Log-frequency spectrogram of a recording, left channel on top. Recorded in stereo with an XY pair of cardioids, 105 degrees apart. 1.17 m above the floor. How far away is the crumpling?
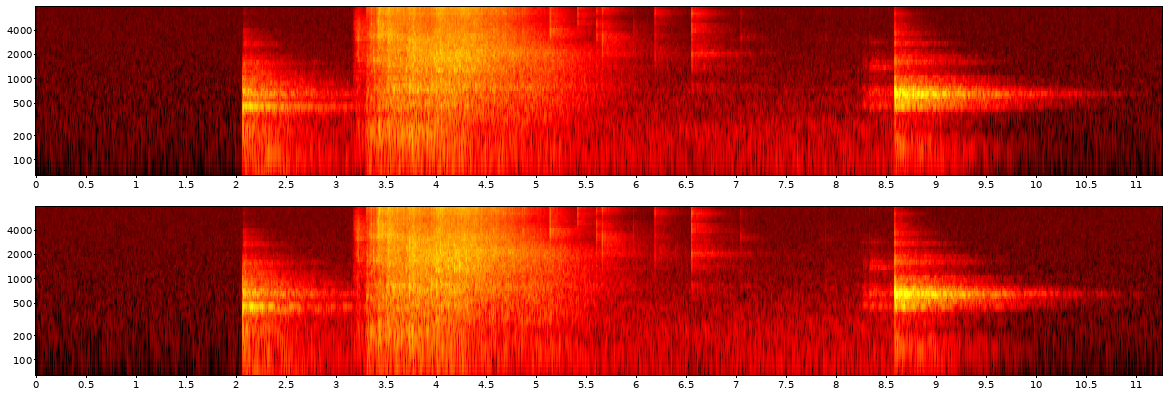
About 1.0 m.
